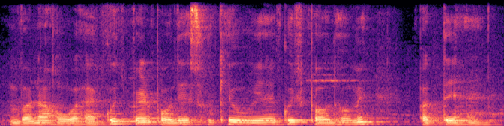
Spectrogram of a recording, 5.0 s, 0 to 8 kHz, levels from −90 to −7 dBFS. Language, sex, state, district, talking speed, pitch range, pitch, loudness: Hindi, male, Maharashtra, Nagpur, 165 wpm, 110-130 Hz, 120 Hz, -15 LUFS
